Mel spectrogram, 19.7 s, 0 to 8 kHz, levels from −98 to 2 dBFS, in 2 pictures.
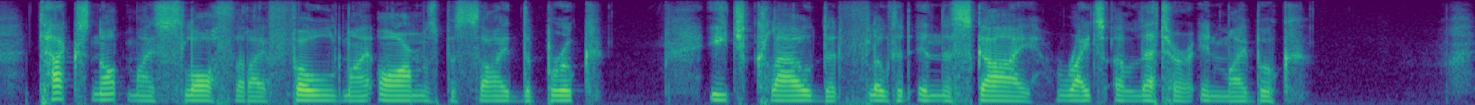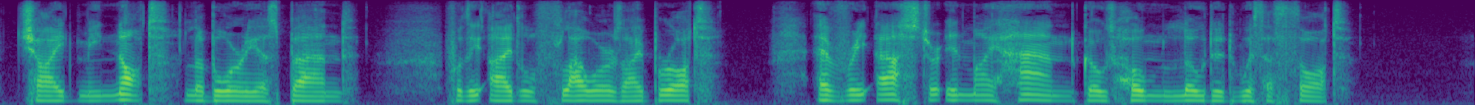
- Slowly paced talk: Yes, slow, 120 wpm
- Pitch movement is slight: Yes, narrow, 1.3 semitones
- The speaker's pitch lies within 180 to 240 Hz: No, medium, 140 Hz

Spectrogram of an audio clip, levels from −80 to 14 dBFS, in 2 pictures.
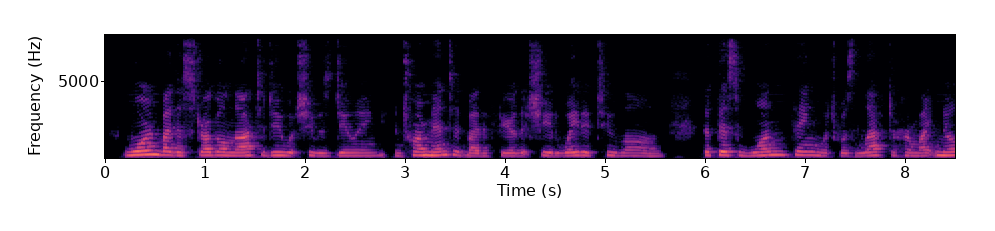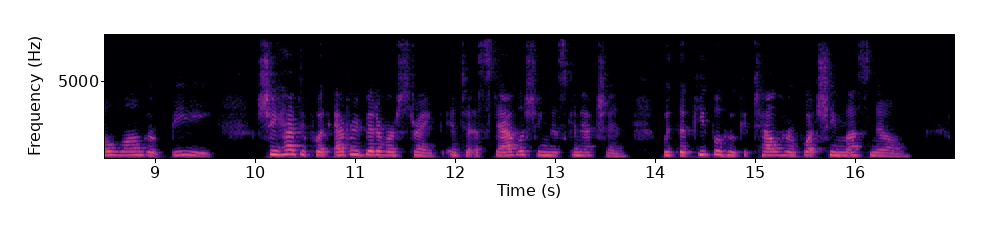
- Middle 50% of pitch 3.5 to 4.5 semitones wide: No, narrow, 2.5 semitones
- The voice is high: Yes, high, 205 Hz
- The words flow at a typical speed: No, fast, 210 wpm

